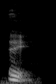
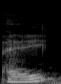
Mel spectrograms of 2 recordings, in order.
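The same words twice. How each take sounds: First: The pitch falls sharply from high to low. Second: The pitch rises from middle to high.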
